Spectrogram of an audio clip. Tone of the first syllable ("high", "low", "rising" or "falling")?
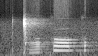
low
